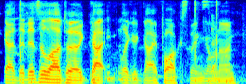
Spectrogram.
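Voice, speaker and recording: A man's voice: low voice, moderate pace, a bit bright. A man talking casually in a joking group chat. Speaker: parent.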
